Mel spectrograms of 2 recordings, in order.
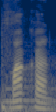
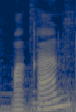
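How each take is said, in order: First: It is said with the tune of a command. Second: It is said with the tune of a question. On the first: It orders someone to do it. "kalau diberi tanda suruh, ... kalau dilisankan akan seperti" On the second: It asks something. "bila kata makan tadi diberi tanda tanya, tentunya kita semua tahu intonasinya akan berubah"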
